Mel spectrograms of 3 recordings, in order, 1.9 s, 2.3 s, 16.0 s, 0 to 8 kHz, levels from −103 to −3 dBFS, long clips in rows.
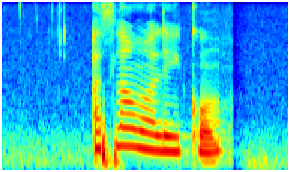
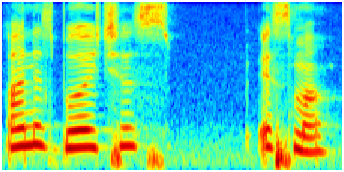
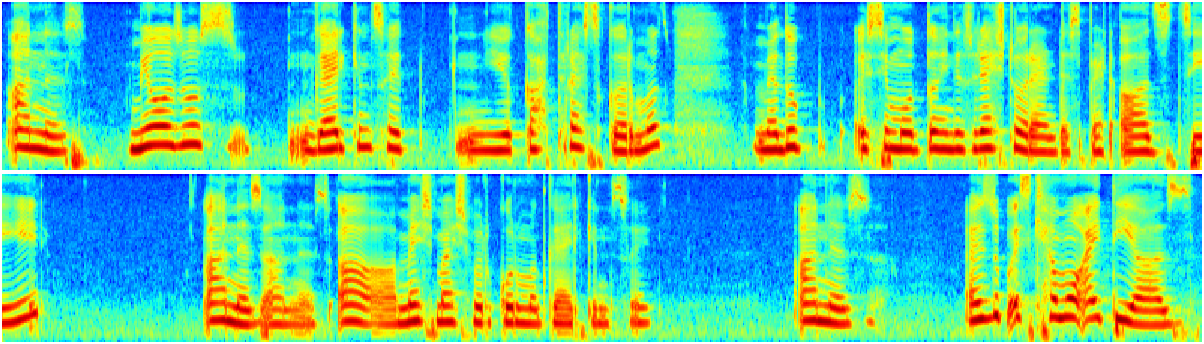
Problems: background sounds at intervals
